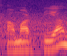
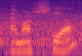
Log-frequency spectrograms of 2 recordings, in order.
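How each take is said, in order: First: The consonant before the ending is a clear t. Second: The consonant before the ending is an sh sound. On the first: The speaker calls it right. "So it's hamartia" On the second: The speaker calls it wrong. "not hamartia"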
